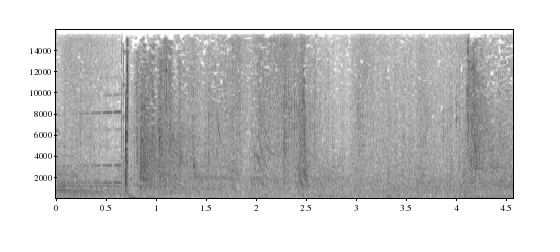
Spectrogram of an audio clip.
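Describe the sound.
Grenade explosion in the video game Star Wars Battlefront II: a sharp boom bursts out near the start of a dense, continuous wash of rumbling, crackling battle noise that keeps going to the end.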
